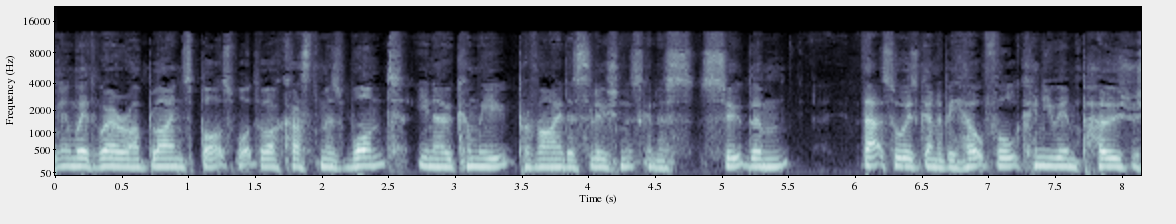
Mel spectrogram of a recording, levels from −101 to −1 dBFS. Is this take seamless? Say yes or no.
yes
